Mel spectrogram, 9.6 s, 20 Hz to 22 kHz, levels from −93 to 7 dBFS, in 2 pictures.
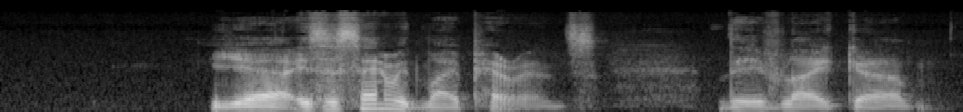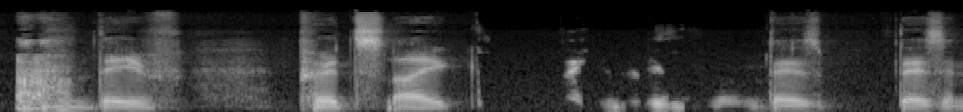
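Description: From 7.6 s to 8.61 s the speech is suppressed in double talk: for about a second the level sinks, at its deepest by something like 35 dB, before recovering. The likely cause is an echo canceller facing simultaneous talk from both ends; unable to separate the near-end talker from loudspeaker echo, it attenuated everything it received, taking the wanted speech down along with the echo.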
